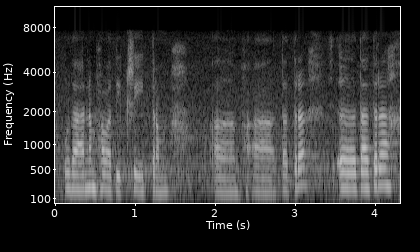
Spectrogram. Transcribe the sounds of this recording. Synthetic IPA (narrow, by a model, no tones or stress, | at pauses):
ud̪aːɦɐɾɐnɐmbʱɐʋɐt̪ikʂeːt̪ɾɐm | t̪ɐt̪ɾɐ | t̪ɐt̪ɾɐ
